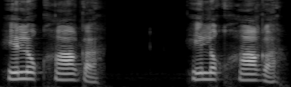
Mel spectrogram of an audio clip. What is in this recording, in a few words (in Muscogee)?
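"helokhakv", Muscogee word; Mvskoke; SIL International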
